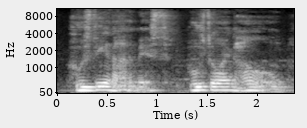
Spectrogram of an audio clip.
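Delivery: ordinary delivery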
